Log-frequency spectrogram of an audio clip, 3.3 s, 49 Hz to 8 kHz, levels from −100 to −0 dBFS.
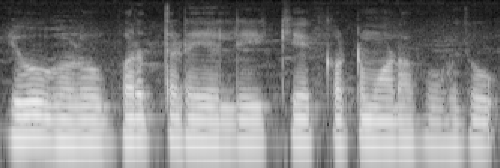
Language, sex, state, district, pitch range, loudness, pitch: Kannada, male, Karnataka, Koppal, 105-115 Hz, -18 LUFS, 105 Hz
